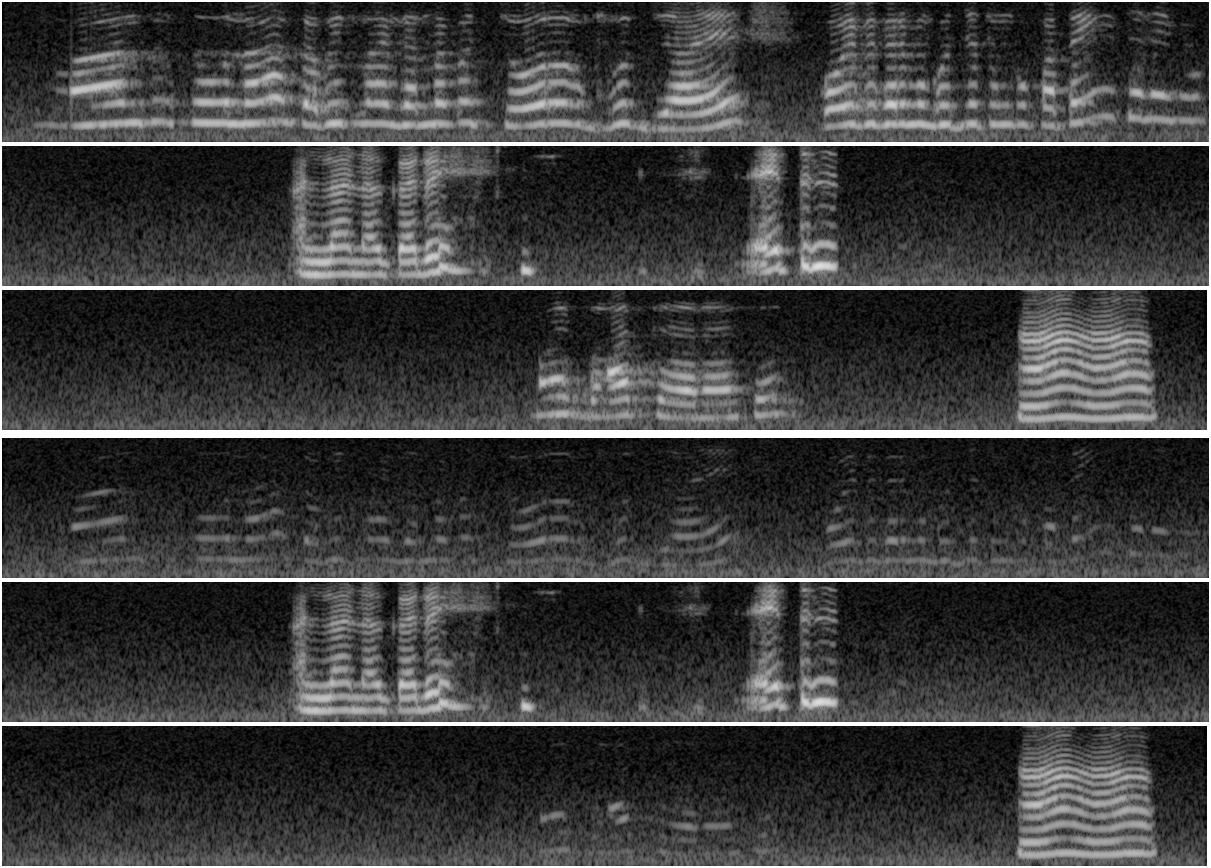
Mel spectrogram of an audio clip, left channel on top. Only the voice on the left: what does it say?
مان تو سنا کبھی تمہارے گھر میں کوئی چور ور گھس جائے کوئی بھی گھر میں گھس جائے تم کو پتا ہی نہیں چلے گا
میں ایک بات کہہ رہے تھے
